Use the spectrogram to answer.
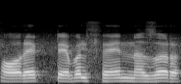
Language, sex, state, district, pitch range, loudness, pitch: Hindi, male, Bihar, Supaul, 140-155 Hz, -14 LUFS, 150 Hz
